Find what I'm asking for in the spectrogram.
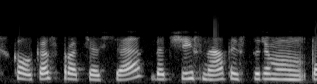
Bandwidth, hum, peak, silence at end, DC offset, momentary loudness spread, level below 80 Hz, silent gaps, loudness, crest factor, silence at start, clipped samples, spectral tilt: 7.4 kHz; none; -6 dBFS; 0 s; under 0.1%; 3 LU; -68 dBFS; none; -19 LUFS; 14 dB; 0 s; under 0.1%; -6.5 dB/octave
